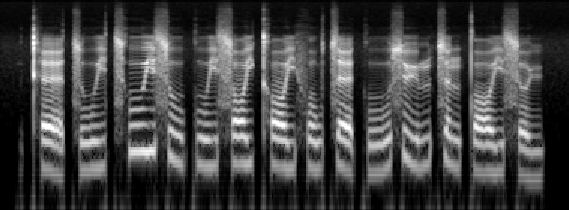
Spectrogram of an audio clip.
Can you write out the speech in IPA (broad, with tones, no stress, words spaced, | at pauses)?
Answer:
kʰɛː˨˩t͡suː˨˧jt͡sʰuː˥j suː˧kuː˧j sɔː˧jkʰɔː˨jfo˨˧wt͡sɛː˨˩ kuː˨˥syː˨˥mt͡sɵ˨n t̪ɔː˧jsɵ˨ɥ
